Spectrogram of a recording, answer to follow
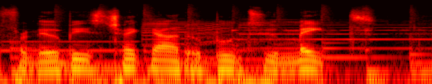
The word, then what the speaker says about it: MATE: So if you are new to Linux and wanted to try something new, or for yourself for newbies, check out Ubuntu Mate. It's pronounced Mate.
